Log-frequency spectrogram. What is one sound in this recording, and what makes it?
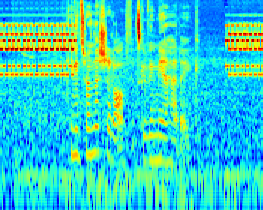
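A teenage girl speaks up close.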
